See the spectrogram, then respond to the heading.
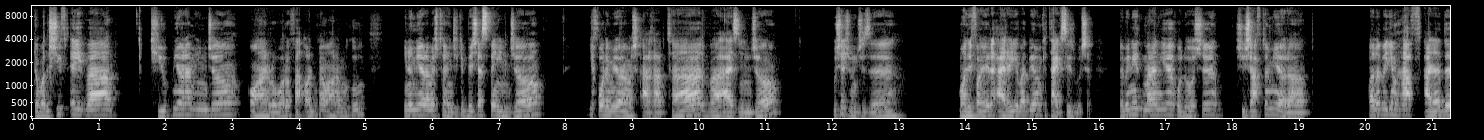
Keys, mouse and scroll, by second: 0.1 shift+a, 2.0 scroll up 1, 4.5 click, 5.2 click, 6.1 scroll up 2, 6.4-7.4 shift+middle drag, 7.4 scroll down 1, 7.7-8.3 middle drag, 8.3 click, 9.8 scroll down 1, 10.0-11.8 shift+middle drag, 11.8 click, 12.7 click, 13.9-19.1 drag, 19.1-20.3 scroll up 1, 20.8 click.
